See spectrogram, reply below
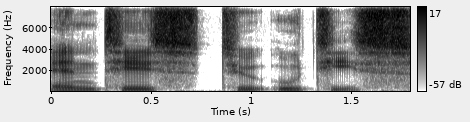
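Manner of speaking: phrase pronounced with a modern Greek accent. Quoting the Greek phrase behind a mistranslation, in a modern Greek accent. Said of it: "how I would say that with my modern Greek accent".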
